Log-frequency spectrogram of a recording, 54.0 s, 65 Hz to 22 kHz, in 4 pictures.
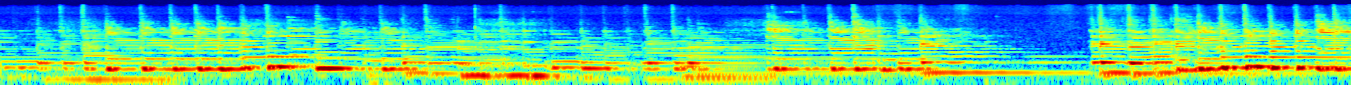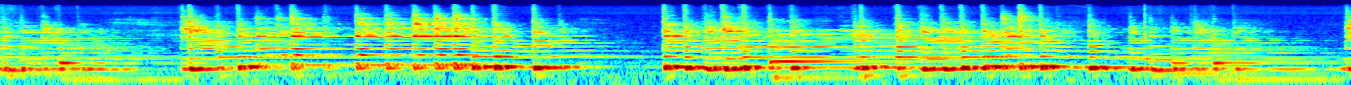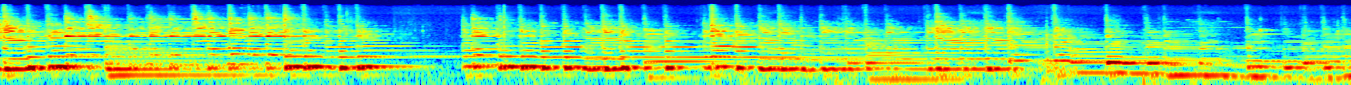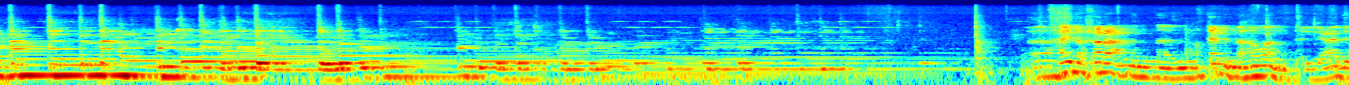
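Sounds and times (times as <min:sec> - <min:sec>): oud plucked melody: 0:00.0 - 0:54.0.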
